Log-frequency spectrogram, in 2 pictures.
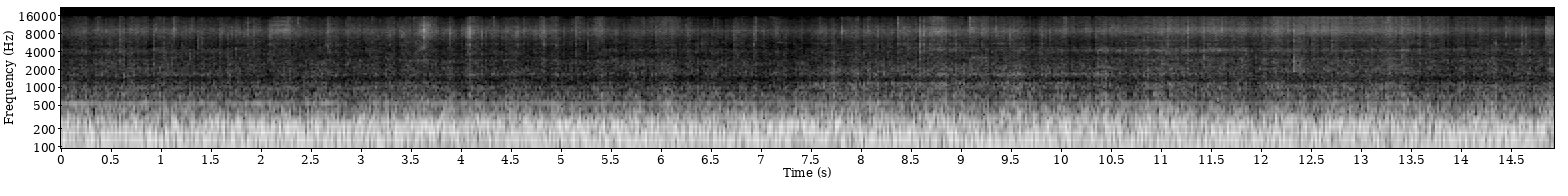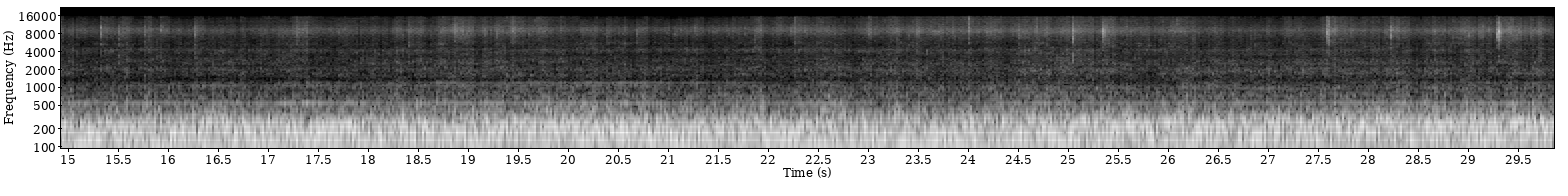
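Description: Airbus A320 jet engines and rushing air heard from inside the cabin over the wing during the climb after takeoff. The noise is loud and steady, with a constant hum, and a deeper low drone strengthens about nine seconds in.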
